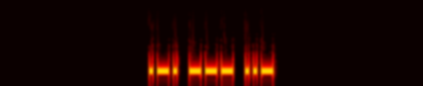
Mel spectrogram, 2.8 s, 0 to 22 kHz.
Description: Morse code, heard as a keyed tone, about 46 wpm, 700 Hz. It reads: ROU
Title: Top Three Letter Combinations in Words 45wpm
